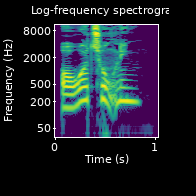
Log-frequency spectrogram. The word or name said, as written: overtoning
